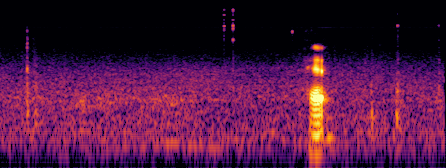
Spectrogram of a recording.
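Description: Near silence: a faint steady hiss with a small click early and a couple of faint ticks, then a short spoken 'Hä?' about three seconds in.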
